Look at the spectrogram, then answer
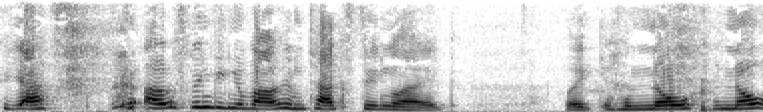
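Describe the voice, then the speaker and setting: Over noticeable background noise, a woman speaks very slowly in a high voice with lively intonation. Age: 20s. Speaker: comedian and podcast co-host. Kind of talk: casual chat.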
